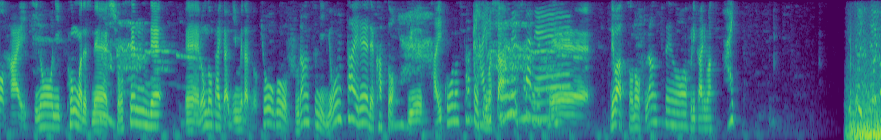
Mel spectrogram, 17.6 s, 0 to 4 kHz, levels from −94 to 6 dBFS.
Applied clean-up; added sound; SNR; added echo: classical method log-MMSE.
